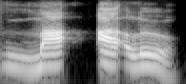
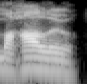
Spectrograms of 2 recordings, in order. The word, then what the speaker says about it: Ma'alu: But it's actually it's pronounced it's ma'alu, and so the H is silent and the U is it's stressed. So it's ma'alu, but everybody calls it mahalu, and there's nothing wrong with it.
